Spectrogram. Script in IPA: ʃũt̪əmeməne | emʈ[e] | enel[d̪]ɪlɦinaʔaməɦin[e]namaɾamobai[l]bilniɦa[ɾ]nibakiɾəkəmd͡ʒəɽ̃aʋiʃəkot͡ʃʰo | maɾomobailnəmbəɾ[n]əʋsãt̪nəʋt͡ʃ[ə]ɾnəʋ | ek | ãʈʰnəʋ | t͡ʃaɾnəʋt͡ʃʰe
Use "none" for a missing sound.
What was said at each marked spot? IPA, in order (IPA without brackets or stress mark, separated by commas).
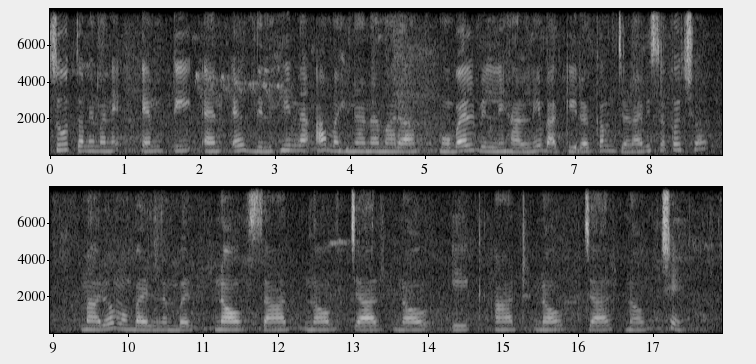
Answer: i, d̪, a, l, l, n, a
